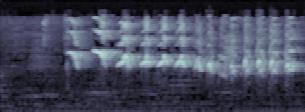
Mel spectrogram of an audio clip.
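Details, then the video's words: Green leafbird in full song: a fast run of about fifteen bright chirped notes, evenly spaced and slightly descending, delivered in under two seconds after a brief soft lead-in. "cak ijo trotol gacor"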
